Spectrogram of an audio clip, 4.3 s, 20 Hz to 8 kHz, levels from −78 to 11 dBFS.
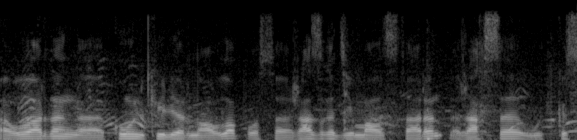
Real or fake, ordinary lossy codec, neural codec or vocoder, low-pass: real; none; none; 7.2 kHz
